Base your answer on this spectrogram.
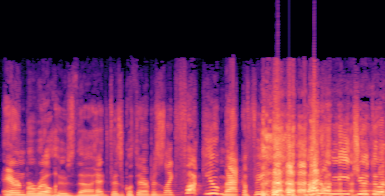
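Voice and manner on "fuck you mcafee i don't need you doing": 1 mock outburst. Physical therapist's mock outburst.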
